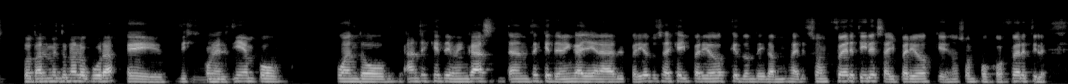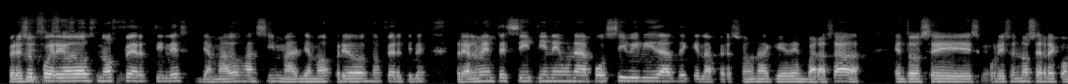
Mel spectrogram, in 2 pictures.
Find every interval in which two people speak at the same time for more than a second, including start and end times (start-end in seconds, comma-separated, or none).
10.8-12.1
